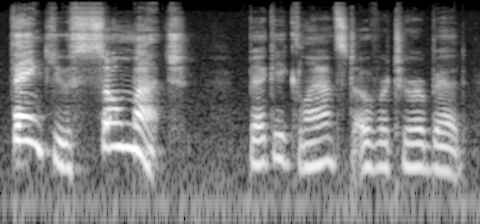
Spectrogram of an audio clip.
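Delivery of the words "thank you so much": heartfelt thanks. Acted. Becky thanking best friend.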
